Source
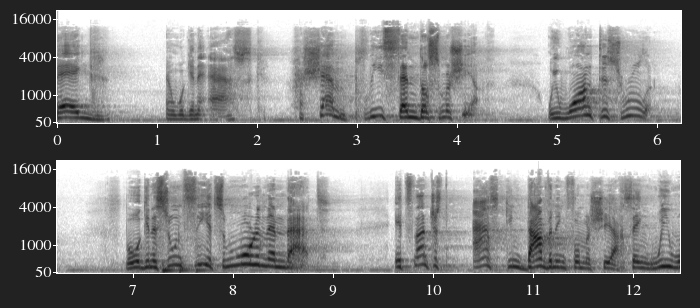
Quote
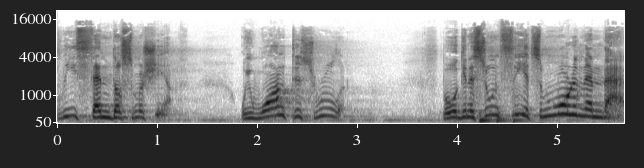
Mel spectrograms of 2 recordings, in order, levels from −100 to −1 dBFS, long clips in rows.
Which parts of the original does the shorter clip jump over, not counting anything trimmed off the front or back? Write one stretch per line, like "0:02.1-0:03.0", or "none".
none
